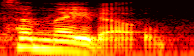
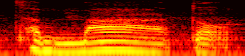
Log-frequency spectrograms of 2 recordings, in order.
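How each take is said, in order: First: Tomato said as "tuh-MAY-toe"; tomato, American "ay" vowel; blunt tomato. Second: Tomato said softly as "tuh-MAH-toe"; slow, low and soft tomato with an "ah" vowel; sweet tomato. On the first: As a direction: say tomato with a plain long "may" in the middle. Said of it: "tell that person I said tomato". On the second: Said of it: "Real sweet". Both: Retold or imitated.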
